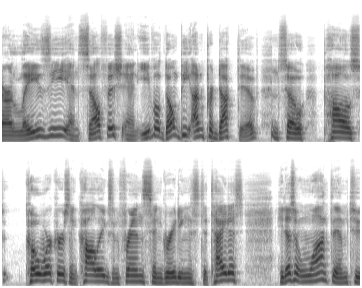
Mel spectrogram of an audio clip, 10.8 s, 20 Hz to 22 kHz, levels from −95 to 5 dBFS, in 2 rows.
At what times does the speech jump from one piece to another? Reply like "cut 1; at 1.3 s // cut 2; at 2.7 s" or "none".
cut 1; at 4.0 s // cut 2; at 9.5 s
